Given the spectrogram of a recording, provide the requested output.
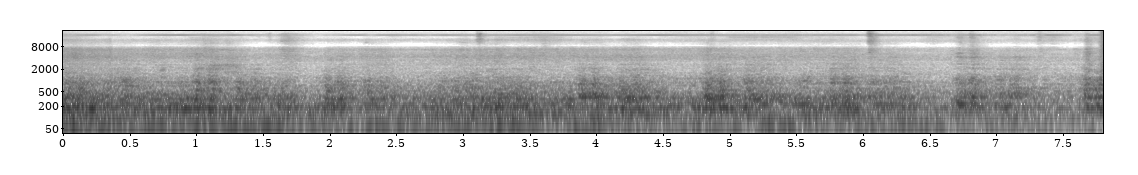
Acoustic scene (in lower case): subway train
